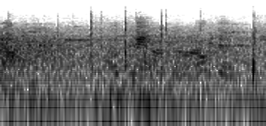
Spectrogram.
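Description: Ambience of a busy gymnastics training hall: voices chattering across the room, with a few short, sharp thuds and knocks around the middle.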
